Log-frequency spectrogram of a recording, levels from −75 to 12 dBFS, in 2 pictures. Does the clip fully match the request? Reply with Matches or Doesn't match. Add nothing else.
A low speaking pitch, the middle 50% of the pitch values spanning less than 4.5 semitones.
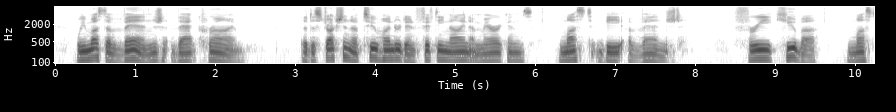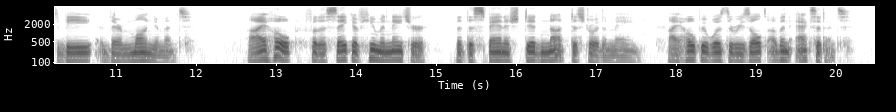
Matches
